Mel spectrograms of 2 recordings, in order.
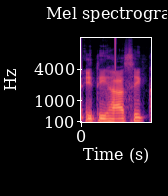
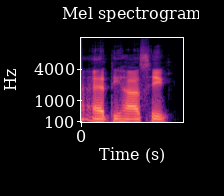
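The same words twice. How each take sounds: First: ऐतिहासिक begun with short "i"; wrong first vowel. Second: ऐतिहासिक begun with "ai"; correct ai vowel. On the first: Teacher quizzing on the word, ऐतिहासिक said as itihaasik. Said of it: "का क्या होगा". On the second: Teacher answering the quiz, ऐतिहासिक with ai at the start. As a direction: open ऐतिहासिक on an ai sound. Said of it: "ऐतिहासिक शुद्ध रूप होगा". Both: Shown as a demonstration.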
